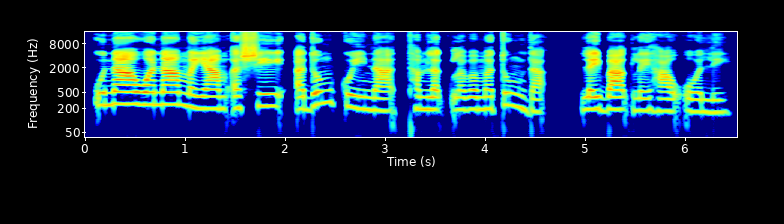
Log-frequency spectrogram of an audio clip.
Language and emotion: Manipuri, neutral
